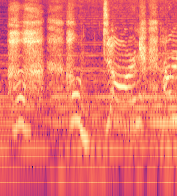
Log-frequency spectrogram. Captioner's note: panting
